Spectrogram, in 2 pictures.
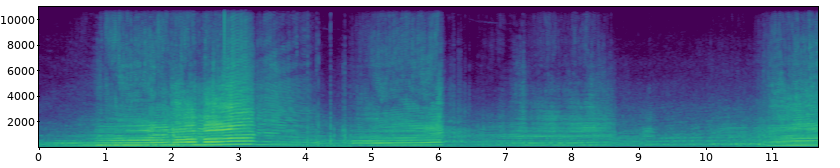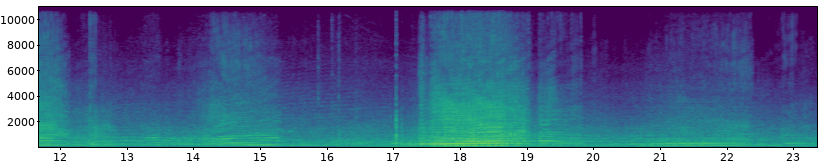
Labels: Is this sound coming from something that is moving quickly?
yes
